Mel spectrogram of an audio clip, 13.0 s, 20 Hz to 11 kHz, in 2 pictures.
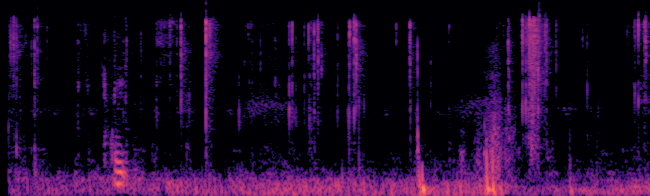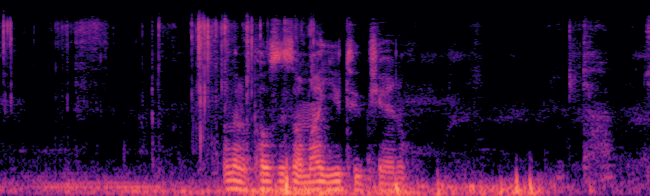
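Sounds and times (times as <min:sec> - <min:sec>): foil packet crinkling and tearing: 0:00.1 - 0:09.8.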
